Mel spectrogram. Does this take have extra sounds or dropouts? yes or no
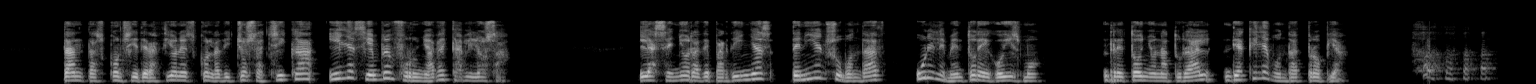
yes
